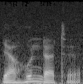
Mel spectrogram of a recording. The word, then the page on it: Jahrhunderte: /jaːɐ̯ˈhʊndɐtə/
